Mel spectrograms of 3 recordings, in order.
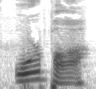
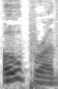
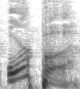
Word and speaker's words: Orpah: This is a woman who, her name is Orpah, which is a Bible name in the book of Ruth. And they called her Oprah. They mispronounced her name.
